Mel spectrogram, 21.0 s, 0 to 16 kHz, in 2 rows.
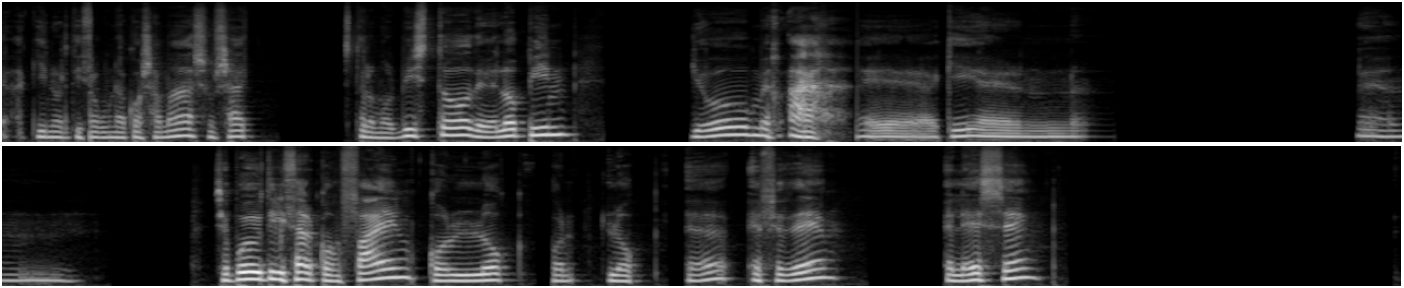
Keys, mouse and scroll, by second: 1.2-1.7 scroll down 2, 1.7-3.9 scroll down 1, 3.9-5.7 scroll up 1, 5.7 click, 6.6-7.3 scroll up 1, 7.3-9.6 scroll up 1, 9.6-10.8 scroll up 1, 10.8-20.9 scroll up 1.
